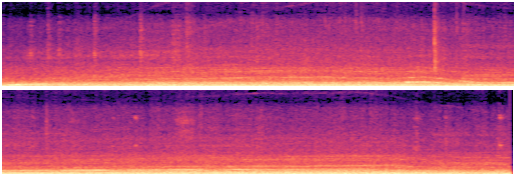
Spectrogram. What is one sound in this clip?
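A bus engine whines, rising in pitch as it speeds up.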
